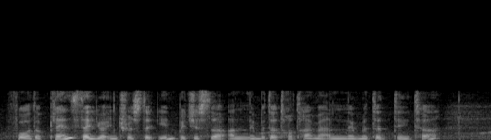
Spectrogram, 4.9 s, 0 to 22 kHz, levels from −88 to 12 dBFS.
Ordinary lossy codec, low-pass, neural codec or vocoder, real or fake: none; none; codec, 16 kHz, 16 kbps, FreqCodec, larger model; fake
